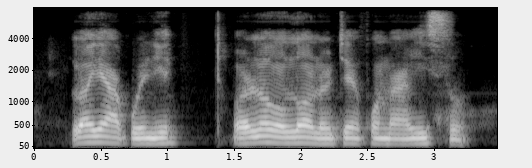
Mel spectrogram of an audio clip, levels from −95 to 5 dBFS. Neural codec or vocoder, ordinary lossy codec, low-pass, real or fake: codec, 16 kHz, 1 kbps, FunCodec, trained on LibriTTS, 50 frames a second; none; 7.2 kHz; fake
